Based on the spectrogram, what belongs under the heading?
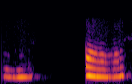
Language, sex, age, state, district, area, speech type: Assamese, female, 18-30, Assam, Udalguri, rural, conversation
